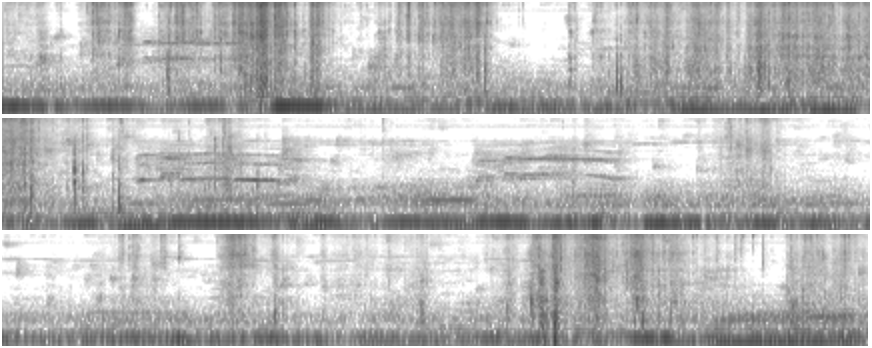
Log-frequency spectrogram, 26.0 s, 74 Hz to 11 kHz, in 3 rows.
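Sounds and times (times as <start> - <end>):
paper rustling and crinkling: 0.0 - 11.6, 15.6 - 17.0, 18.3 - 26.0
rooster crowing: 0.1 - 3.4, 9.8 - 12.1, 13.3 - 15.2.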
